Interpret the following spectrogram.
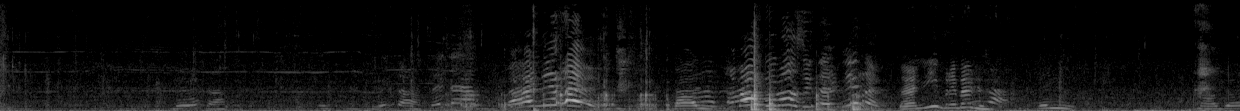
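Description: High-pitched children's voices calling out and chattering in short, swooping phrases. The voices start about four seconds in, after a few seconds of quiet outdoor background.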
